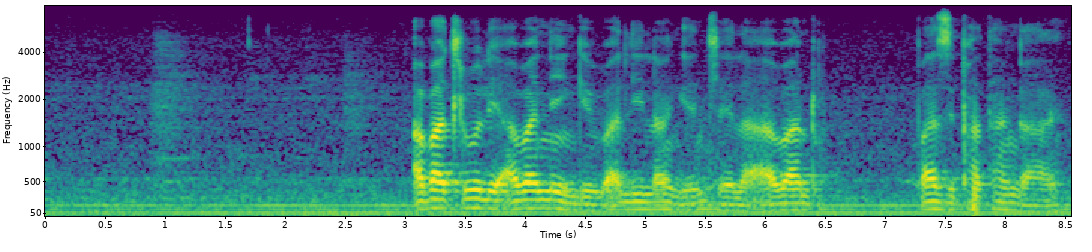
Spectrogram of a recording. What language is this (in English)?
South Ndebele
